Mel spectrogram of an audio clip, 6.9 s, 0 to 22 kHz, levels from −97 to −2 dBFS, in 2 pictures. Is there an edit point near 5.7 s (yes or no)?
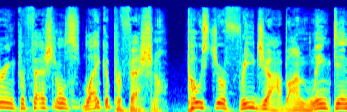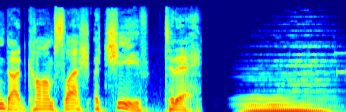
yes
